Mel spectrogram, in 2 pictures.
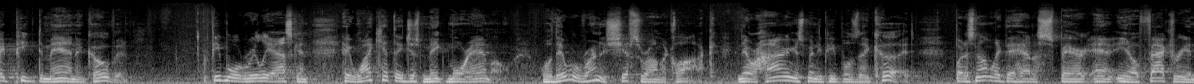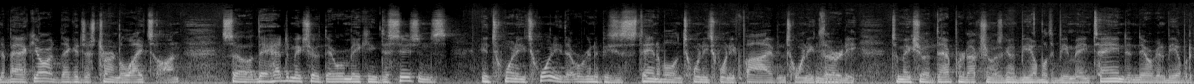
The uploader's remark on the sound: On this week’s show, we’re at the Association of Great Lakes Outdoor Writers annual conference in Bemidji!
